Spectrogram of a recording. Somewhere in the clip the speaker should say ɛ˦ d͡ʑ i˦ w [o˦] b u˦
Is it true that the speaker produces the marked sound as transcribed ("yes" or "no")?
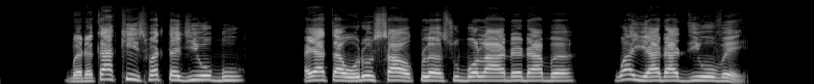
yes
